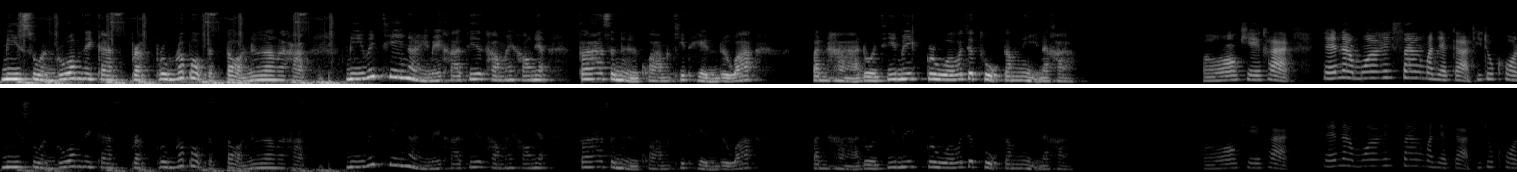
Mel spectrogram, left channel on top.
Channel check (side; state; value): right; quieter; 20.3 dB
